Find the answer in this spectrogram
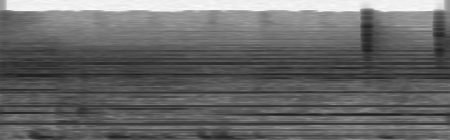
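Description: Electric guitars through amplifiers holding a sustained, ringing chord with a steady hum, between songs of a live hardcore set. A couple of low drum thumps come in the first second, and light cymbal or stick ticks come near the end.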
